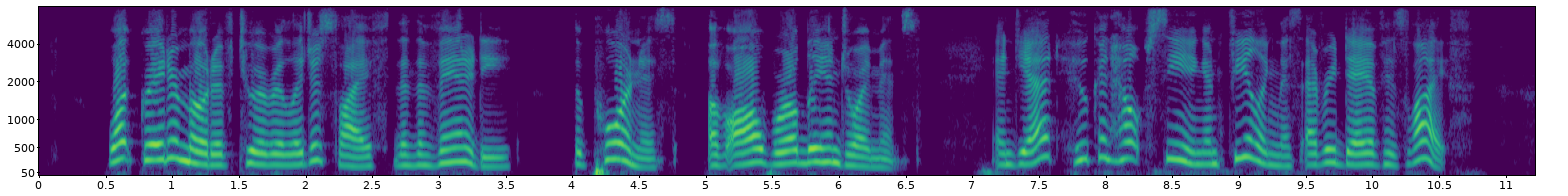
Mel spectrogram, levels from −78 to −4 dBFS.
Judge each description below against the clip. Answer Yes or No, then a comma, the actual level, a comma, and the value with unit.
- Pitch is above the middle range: Yes, high, 210 Hz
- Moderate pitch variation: No, wide, 6.0 semitones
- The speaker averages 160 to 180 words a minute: Yes, average, 165 wpm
